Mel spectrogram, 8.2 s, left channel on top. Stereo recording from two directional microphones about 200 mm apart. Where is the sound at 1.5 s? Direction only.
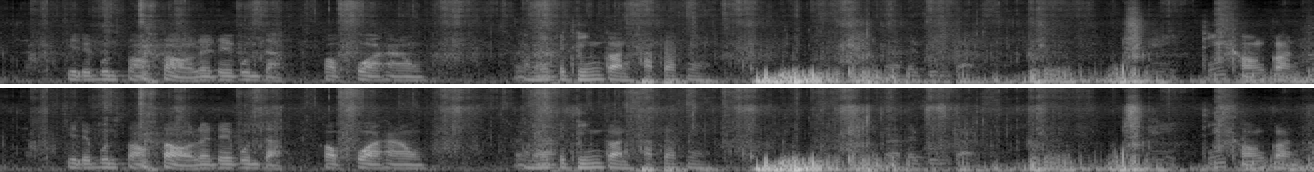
15° right (ahead or behind).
